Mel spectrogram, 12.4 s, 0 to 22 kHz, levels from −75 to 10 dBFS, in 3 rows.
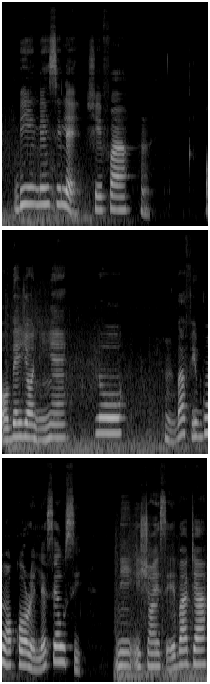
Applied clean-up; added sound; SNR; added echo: none; Explosion; 18 dB; none.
